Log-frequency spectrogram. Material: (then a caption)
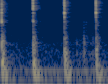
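Resin. Two knock-off Harry Potter replica wands, resin throughout, are tapped against each other four times. Each tap is a short, bright click with almost no ring, and the wands sound quite hollow.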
